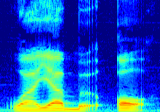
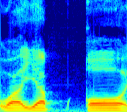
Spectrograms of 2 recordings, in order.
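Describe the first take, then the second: First: The b sound is released with a bounce. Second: The b sound is closed off without a bounce. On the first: The speaker calls it right. "Tapi kita pantulkan" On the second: The speaker calls it wrong. "Jangan dibaca wayab ko, jangan"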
